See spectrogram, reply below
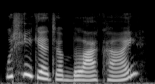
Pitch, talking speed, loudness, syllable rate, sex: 265 Hz, 230 wpm, -17 LUFS, 4.8 syllables/s, female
